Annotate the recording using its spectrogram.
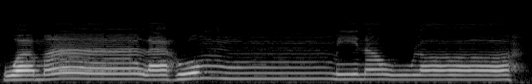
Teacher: Nah, itu dinamakan idgham mimi atau mutamasilain. Nah, cara membaca idgham mimi yaitu dengan cara menyuarakan mim rangkap atau ditasdidkan. Jadi kalau mimnya double itu seperti mim tasdid ya.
